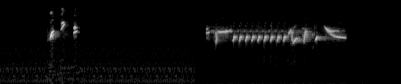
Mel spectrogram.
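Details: A goldfinch sings: a few sharp high notes, then a fast, even buzzy trill of rapidly repeated chirps lasting over a second, ending in a slurred note.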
